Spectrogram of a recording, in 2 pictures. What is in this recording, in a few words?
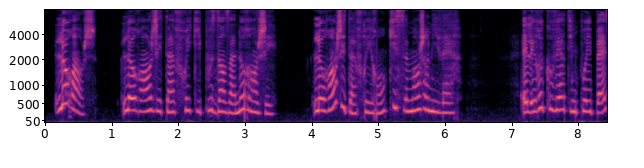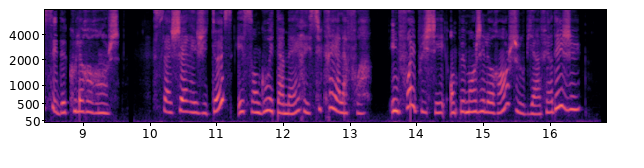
female french kids comercial; ideasonora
